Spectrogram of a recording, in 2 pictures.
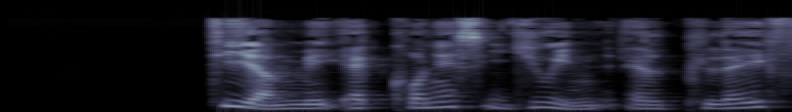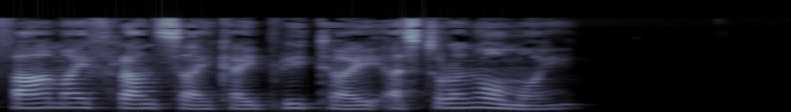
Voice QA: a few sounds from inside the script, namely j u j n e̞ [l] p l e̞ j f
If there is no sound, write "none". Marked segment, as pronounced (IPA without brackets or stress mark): l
